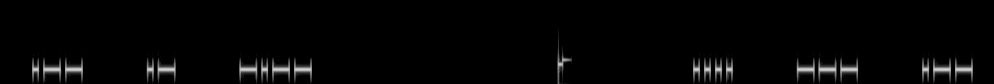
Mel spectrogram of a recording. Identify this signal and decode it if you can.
Morse code, heard as a keyed tone, about 22 wpm, spaced as for 10 wpm, 700 Hz. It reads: WAY HOW
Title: 4x Character Spacing - Top 100 Words - 22wpm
